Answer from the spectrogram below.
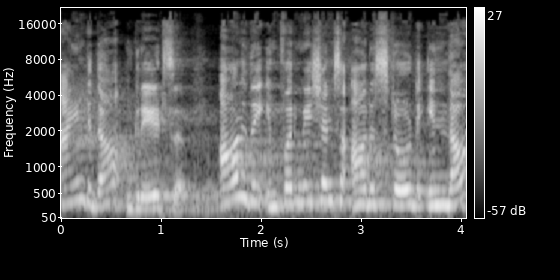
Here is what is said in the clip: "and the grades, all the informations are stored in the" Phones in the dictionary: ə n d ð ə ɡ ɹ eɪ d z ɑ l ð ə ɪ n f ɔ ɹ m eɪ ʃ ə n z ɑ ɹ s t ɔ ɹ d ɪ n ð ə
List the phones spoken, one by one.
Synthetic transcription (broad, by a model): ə n d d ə ɡ ɹ eɪ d s ɑ l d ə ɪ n f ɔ ɹ m eɪ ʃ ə n s ɑ ɹ s t ɔ ɹ d ɪ n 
